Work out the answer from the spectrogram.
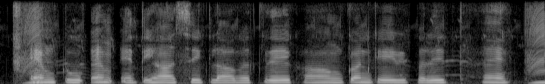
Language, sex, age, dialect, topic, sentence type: Hindi, female, 18-24, Awadhi Bundeli, banking, statement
